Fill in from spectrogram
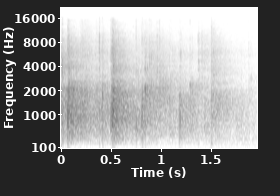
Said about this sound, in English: Clap your hands for Jesus as you take your seats.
